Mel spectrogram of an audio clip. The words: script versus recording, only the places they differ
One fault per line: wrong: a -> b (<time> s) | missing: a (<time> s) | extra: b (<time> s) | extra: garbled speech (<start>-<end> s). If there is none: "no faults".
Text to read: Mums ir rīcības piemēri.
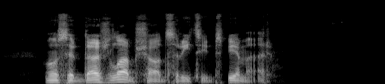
extra: daži labi šādas (0.9 s)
